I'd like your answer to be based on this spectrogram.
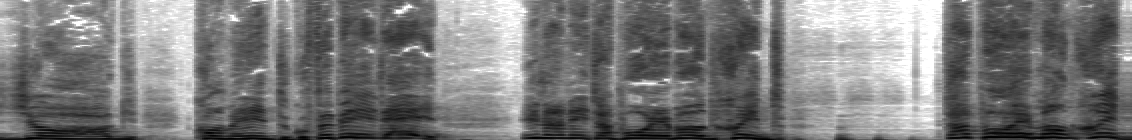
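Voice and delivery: put-on very high, shrill, long drawn-out screaming. Retelling how another mother three meters away screamed at them, retelling a scream. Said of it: "Då skriker hon och hon bara".

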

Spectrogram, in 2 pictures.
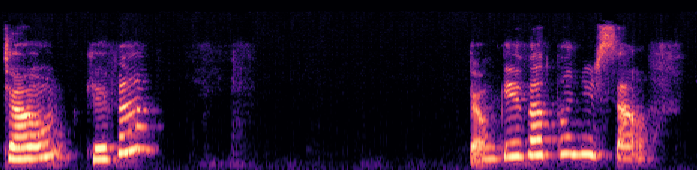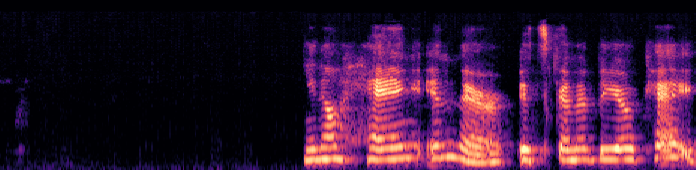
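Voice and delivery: moved, emotional, heartfelt delivery. Asked what advice you would give your younger self, answering emotional. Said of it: "that makes me so emotional. Sorry".

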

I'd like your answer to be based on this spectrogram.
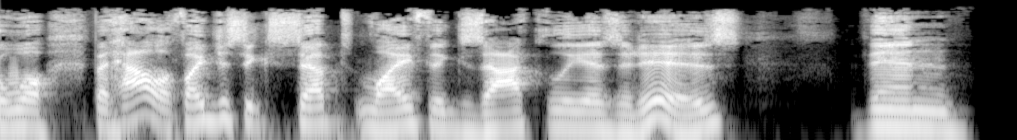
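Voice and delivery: acted-out slow, patronizing, condescending voice. Quoting people who question his idea, the speaker puts on a mock-condescending voice. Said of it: "I don't mean to do like a condescending voice".

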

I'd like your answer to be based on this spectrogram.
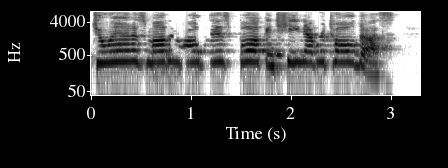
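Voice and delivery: play-acted, very high-pitched yell. Speaker retells how a woman yelled out to the whole group, retelling a yell. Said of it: "she yelled out to the whole group".

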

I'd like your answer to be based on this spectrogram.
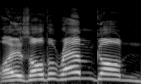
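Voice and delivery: lousy, botched put-on swashbuckling pirate accent. Quoting a movie line as Jack Sparrow: terrible Jack Sparrow accent. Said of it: "Terrible accent".

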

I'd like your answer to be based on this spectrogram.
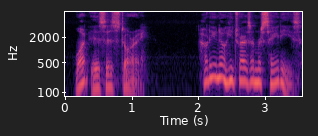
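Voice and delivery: wary, probing, suspicious, pitched very high. A narrator reads Jennifer's question to Nate, asking suspiciously. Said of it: "Jennifer asked suspiciously".

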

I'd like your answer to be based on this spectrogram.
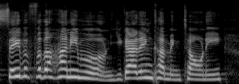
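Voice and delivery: put-on sudden switch into a Jersey accent.

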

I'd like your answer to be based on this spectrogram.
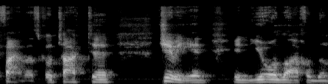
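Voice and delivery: cocky, smug, self-satisfied, puffed-up tone. Retelling a wrestling segment where roman agrees to meet: imitating a smug reply. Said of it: "being all smug and shit".

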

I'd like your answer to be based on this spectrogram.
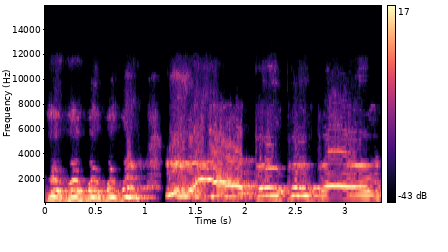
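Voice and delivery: put-on barking, thick American accent, very high pitch. Retelling how an athlete celebrated after his runs: imitating an American-sounding accent, barking. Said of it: "in the most American sounding accent, he's, like, barking".

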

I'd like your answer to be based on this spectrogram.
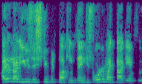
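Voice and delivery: put-on irate old man voice. Speaker retells an old man at a New York kiosk, imitating an angry old man. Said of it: "he's getting pissed".

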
